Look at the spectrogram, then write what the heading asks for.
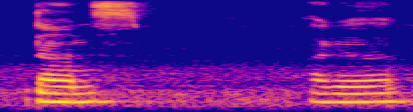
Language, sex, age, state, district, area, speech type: Bodo, female, 45-60, Assam, Kokrajhar, rural, spontaneous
